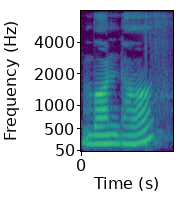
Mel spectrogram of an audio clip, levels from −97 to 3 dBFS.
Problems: background sounds at intervals, background conversations at intervals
